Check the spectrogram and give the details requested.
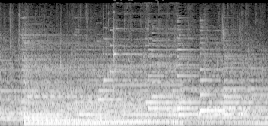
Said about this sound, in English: Somebody clap your hands and shout amen.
